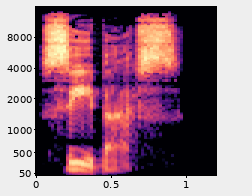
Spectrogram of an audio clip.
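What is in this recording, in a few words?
"sea bass", English, British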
